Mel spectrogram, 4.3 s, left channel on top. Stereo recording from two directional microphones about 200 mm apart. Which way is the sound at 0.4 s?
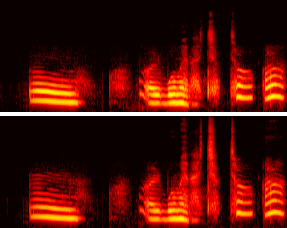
40° right (ahead or behind).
